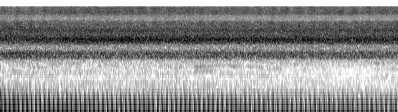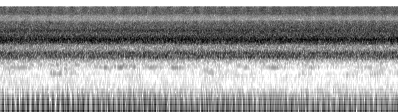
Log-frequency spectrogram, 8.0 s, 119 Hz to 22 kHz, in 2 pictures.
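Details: Mỹ Luôn eco-tourism orchards, Mekong Delta, summer 2021: a constant, piercing high buzz from many cicadas that never lets up, over a faint low hum.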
